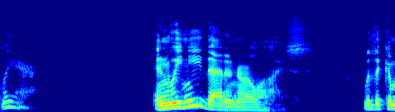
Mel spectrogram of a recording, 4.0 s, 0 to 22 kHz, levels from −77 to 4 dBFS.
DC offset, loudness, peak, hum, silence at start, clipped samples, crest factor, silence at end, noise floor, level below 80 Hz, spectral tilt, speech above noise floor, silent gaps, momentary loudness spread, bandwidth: under 0.1%; -28 LUFS; -10 dBFS; none; 0 s; under 0.1%; 20 dB; 0 s; -77 dBFS; -70 dBFS; -5.5 dB/octave; 48 dB; 0.65-1.01 s, 1.11-1.49 s; 22 LU; 14 kHz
